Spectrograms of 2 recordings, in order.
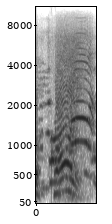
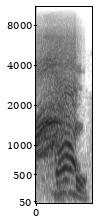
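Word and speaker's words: fall: फॉल। क्या बोलेंगे इसको? फॉल, वॉल, toll, बॉल। मतलब उच्चारण बदलना नहीं। अब जैसे ऐसे नहीं, फाल बोल रहे, बाल बोल रहे, ऐसे नहीं। फॉल, वॉल, कॉल, वॉल, है ना।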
